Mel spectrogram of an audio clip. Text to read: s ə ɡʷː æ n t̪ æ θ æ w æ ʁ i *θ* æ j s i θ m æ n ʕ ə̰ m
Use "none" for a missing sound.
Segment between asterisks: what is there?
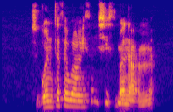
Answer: θ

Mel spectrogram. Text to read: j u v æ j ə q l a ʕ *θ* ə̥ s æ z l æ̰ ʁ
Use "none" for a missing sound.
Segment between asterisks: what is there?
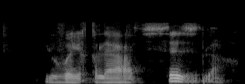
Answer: θ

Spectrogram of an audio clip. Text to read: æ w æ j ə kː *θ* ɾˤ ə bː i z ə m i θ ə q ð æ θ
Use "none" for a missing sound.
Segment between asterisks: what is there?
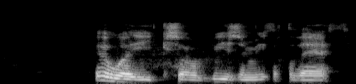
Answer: s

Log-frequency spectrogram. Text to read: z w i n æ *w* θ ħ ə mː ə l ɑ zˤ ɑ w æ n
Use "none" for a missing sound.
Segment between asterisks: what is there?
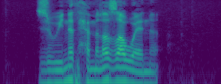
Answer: none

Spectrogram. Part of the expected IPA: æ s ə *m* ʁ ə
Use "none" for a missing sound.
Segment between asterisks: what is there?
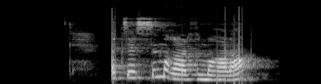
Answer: m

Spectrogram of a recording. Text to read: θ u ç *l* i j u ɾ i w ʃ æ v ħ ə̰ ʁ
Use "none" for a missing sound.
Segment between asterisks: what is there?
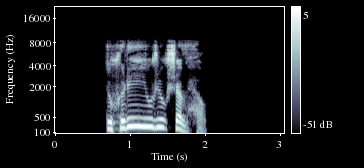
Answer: ɾ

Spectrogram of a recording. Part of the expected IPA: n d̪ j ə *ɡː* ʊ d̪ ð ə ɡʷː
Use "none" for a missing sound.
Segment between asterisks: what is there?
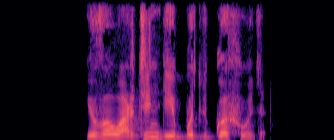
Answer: bː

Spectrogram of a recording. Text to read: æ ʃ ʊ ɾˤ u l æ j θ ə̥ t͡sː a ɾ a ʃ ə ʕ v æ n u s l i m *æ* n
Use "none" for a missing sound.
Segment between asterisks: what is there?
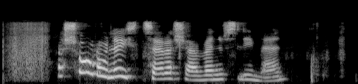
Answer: æ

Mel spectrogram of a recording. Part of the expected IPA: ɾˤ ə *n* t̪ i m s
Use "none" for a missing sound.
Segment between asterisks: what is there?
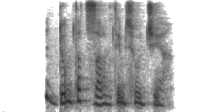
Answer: m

